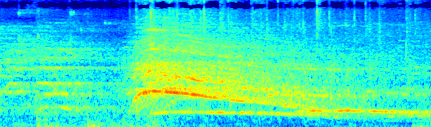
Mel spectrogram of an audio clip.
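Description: A couple of ball hits during a volleyball rally, then about a second and a half in a loud, high-pitched cheer breaks out and slides slowly down in pitch for over two seconds as the point is won.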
